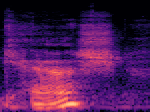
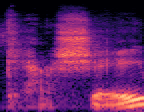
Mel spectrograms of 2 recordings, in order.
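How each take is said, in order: First: The word has one syllable, like 'cash'. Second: The word has two syllables, ending in 'shay'. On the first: The speaker calls it right. "when it should just be" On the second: The speaker calls it wrong. "I pronounce the word C A C H E as cachet"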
